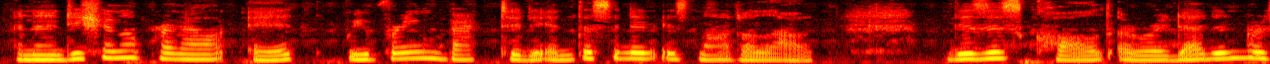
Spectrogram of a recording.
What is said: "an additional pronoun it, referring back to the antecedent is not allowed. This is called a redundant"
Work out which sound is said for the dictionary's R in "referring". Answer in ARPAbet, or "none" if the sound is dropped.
W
